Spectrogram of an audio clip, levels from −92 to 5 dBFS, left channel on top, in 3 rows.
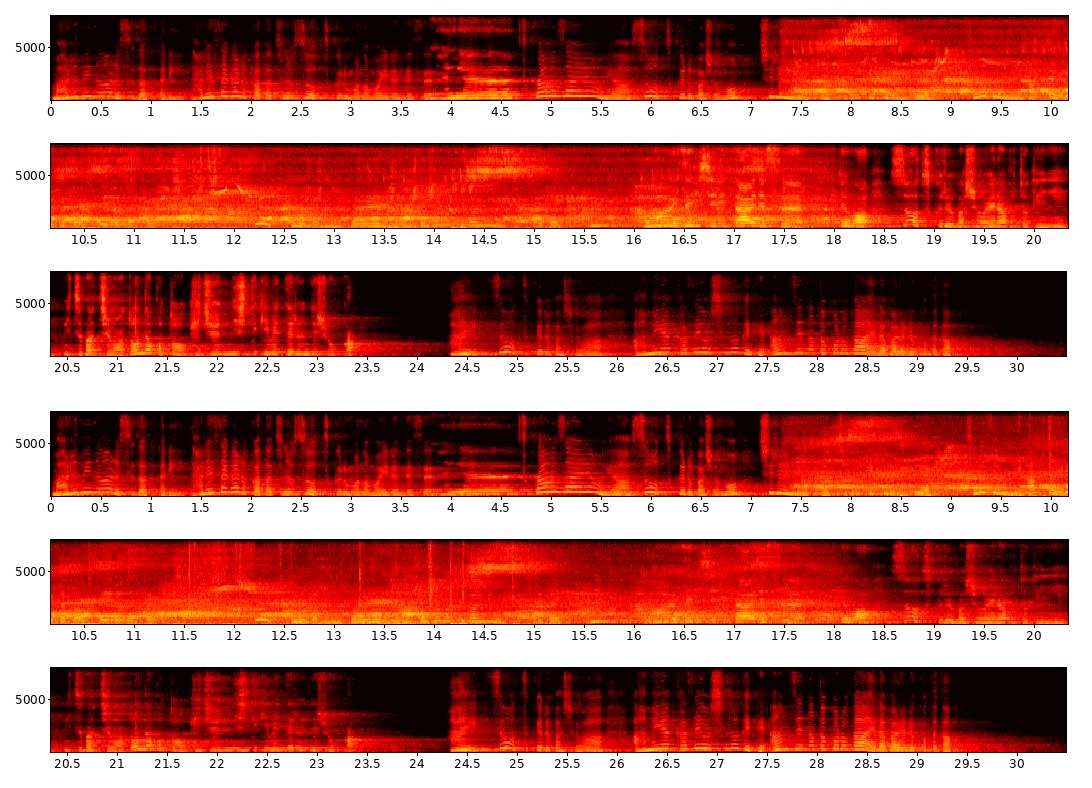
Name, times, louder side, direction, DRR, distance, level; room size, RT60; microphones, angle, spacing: voice 1, 0.0-3.8 4.8-8.8 9.2-11.3 12.1-14.7 15.0-15.7 24.3-29.3, right 1 dB, 15° right, 9 dB, 0.3 m, -35 dB
voice 2, 3.7-4.7 16.0-23.4, left 4 dB, 55° left, 9 dB, 0.5 m, -34 dB
sound 1, 7.3-18.0, left 2 dB, 70° left, 2.0 m, -33 dB
sound 2, 9.6-15.2, right 3 dB, 80° right, 0.5 m, -40 dB
15.0 x 8.9 x 5.4 m, 2.4 s
head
